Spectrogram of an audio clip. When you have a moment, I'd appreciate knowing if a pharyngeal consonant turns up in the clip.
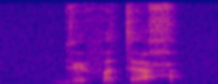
yes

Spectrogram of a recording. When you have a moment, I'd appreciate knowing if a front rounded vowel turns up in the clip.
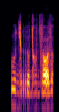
no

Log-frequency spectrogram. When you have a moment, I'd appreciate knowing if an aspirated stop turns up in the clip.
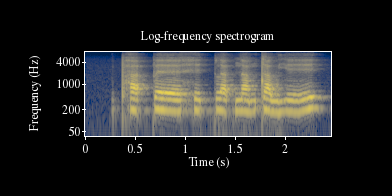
yes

